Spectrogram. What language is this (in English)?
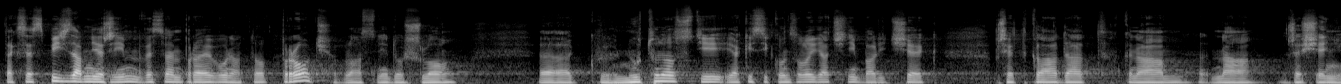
Czech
